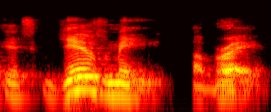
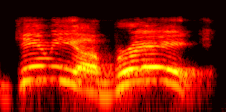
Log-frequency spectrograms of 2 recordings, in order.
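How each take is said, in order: First: Each word is said fully and separately. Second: The words are reduced and run together.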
